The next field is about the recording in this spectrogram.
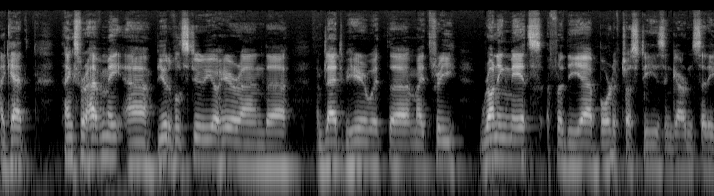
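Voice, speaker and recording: A man's monotone, flat delivery at a moderate pace. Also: medium pitch for a man. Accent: Irish. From Ireland. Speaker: construction business owner, election candidate. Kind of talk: panel discussion, candidate introduction. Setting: studio. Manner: frequent fillers.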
